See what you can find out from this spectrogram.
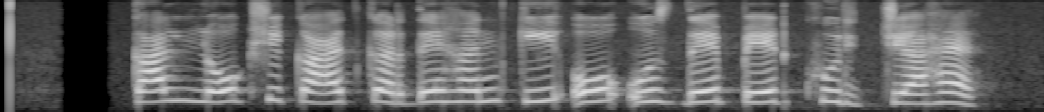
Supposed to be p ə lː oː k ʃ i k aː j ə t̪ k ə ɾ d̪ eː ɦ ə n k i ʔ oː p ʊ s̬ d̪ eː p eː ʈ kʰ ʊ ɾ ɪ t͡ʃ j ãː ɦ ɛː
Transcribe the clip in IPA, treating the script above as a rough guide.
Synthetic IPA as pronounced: k ə lː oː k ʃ ɪ k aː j ə t̪ k ə ɾ d̪ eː ɦ ə n k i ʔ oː ʔ ʊ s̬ d̪ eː p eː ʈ kʰ ʊ ɾ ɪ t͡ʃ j aː ɦ ɛː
